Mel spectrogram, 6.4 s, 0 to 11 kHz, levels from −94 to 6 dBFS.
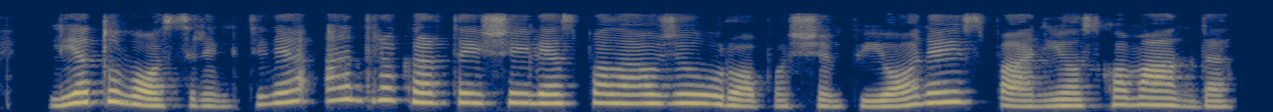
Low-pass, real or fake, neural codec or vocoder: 7.2 kHz; real; none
